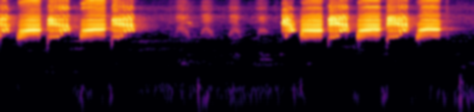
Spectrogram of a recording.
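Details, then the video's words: Asian pied starling, recorded as training sound for other songbirds, giving harsh buzzy rasping notes in tight series, about five per second, two bursts separated by a quiet gap. "JALAK SUREN GACOR DOR ISIAN"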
